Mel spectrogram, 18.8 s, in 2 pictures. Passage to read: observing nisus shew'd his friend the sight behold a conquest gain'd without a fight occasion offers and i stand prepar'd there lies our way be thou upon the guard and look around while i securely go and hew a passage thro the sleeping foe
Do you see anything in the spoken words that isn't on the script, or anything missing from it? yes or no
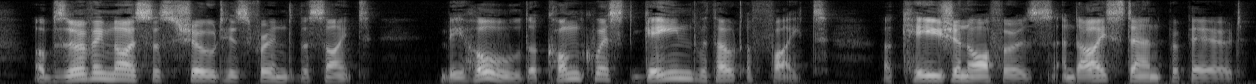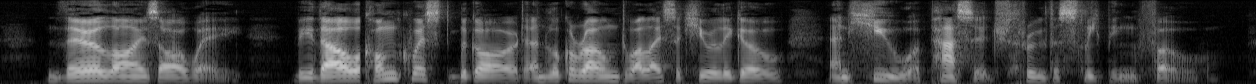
yes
